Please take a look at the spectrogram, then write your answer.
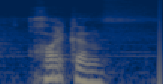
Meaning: Gorinchem (a city and municipality of South Holland, Netherlands)
- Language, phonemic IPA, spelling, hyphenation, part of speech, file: Dutch, /ˈɣɔr.kʏm/, Gorinchem, Go‧rin‧chem, proper noun, Nl-Gorinchem.ogg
